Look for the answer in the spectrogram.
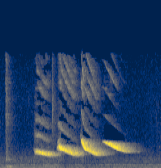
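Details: Green-winged saltator (trinca-ferro) singing as a warm-up bird, four loud clear whistled phrases in quick succession, each sliding downward, the last one longest and drawn out, against a quiet background.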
